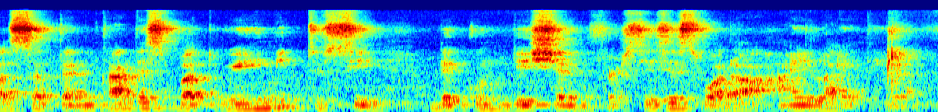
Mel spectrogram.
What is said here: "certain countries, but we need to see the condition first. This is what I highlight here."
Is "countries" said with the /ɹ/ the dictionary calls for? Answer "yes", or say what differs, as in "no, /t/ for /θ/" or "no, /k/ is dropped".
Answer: no, /ɹ/ is dropped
